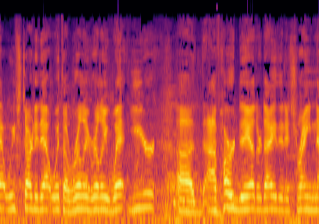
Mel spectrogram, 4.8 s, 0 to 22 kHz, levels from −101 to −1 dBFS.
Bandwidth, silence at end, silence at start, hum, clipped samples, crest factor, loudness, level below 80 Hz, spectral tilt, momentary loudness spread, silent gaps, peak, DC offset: 16.5 kHz; 0 s; 0 s; none; under 0.1%; 12 dB; -12 LUFS; -32 dBFS; -5 dB/octave; 5 LU; none; 0 dBFS; under 0.1%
